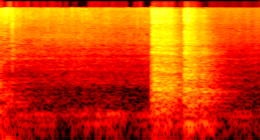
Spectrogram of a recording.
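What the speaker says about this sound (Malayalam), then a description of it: "ഇപ്പം ചൂടായ മൺചട്ടിയിലേക്ക് നമ്മൾ ഈ മുറിച്ച് വെച്ചിരിക്കുന്ന ഉരുളക്കിഴങ്ങ് ഇട്ട് കൊടുക്കുക." Quiet background, then a sudden loud hiss as cut potatoes hit a hot clay pot, sizzling in two strong bursts up close.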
